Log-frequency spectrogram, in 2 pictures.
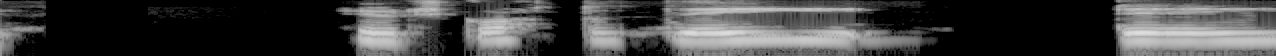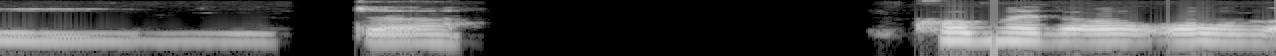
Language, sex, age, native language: Icelandic, male, 11, Icelandic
